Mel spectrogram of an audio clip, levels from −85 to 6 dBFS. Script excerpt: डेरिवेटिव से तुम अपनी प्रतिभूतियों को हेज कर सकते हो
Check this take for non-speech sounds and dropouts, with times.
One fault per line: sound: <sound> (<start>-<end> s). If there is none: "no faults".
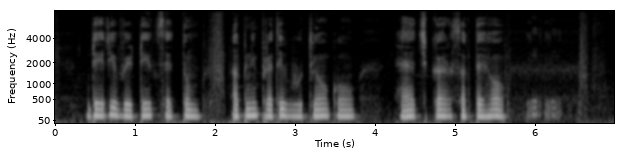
sound: laugh (5.9-6.3 s)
